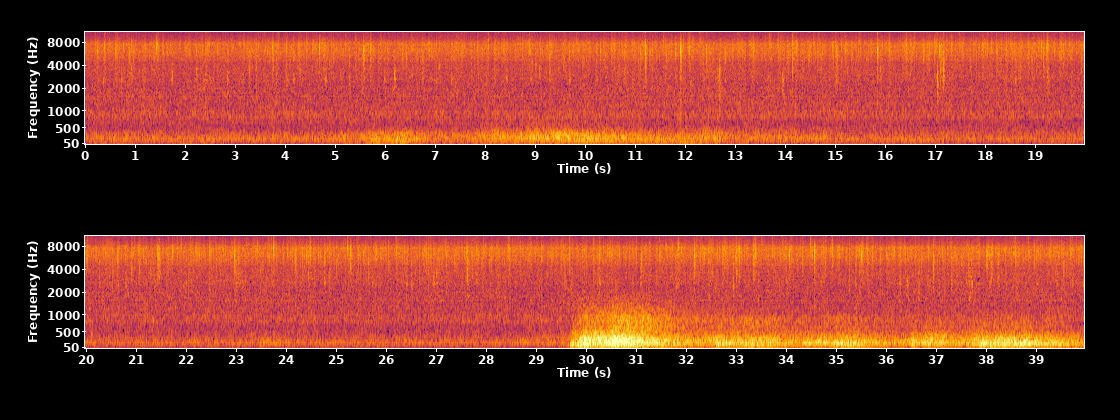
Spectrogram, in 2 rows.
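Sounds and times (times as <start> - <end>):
rain falling: 0.0 - 39.9
rumble of thunder: 7.8 - 12.8, 29.7 - 39.9.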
